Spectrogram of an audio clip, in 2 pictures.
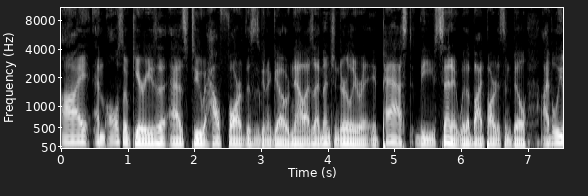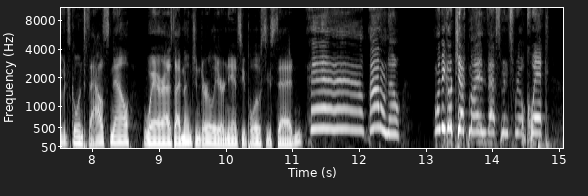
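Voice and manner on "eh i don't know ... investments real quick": very high put-on voice with long drawn-out I. Imitating Nancy Pelosi answering about a bill going to the House: Nancy Pelosi voice. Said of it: "That's my best Nancy Pelosi voice".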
